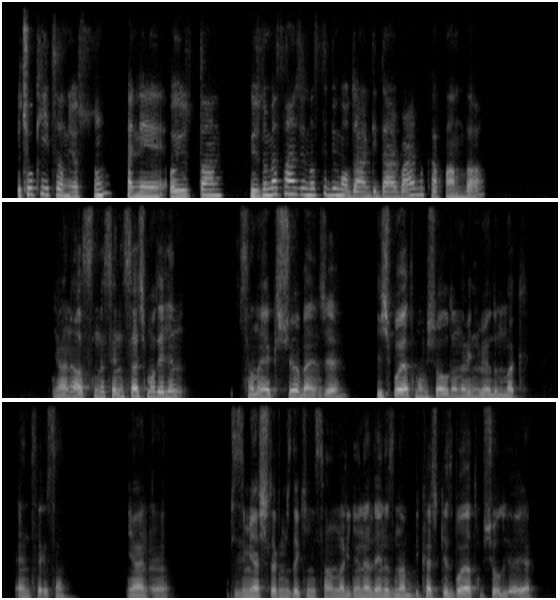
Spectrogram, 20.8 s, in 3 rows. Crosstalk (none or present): none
